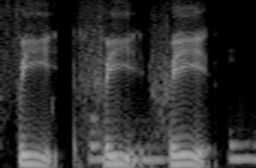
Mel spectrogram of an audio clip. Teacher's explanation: huruf fa itu keluar dari bibir bawah bertemu dengan gigi seri atas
